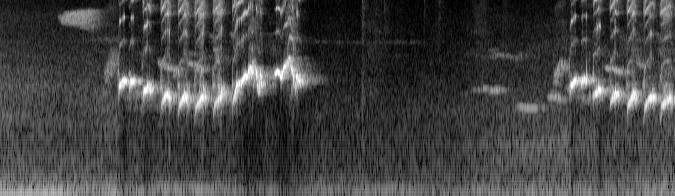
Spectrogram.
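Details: An orange-headed thrush sings to provoke fighting birds: a quick string of loud, grating, up-and-down notes for about two seconds, a quiet gap with soft whistles, then the string resumes.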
